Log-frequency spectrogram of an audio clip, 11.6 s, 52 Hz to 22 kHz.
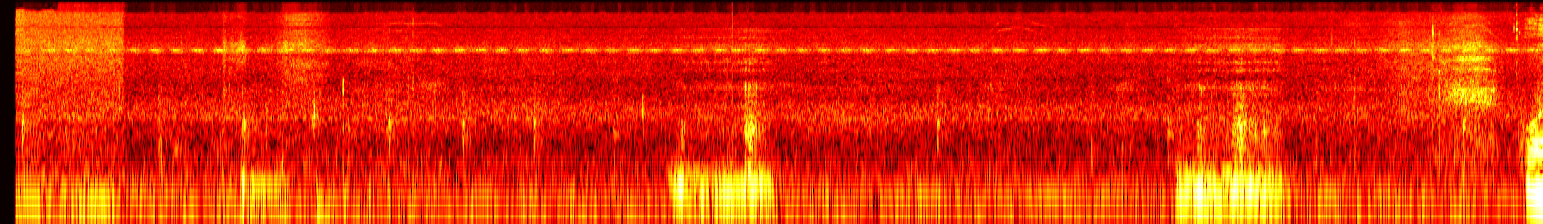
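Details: Guts the pug snoring while passing gas: low rumbling snore bursts about every four seconds, roughly 15 breaths a minute, over a steady background hum.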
